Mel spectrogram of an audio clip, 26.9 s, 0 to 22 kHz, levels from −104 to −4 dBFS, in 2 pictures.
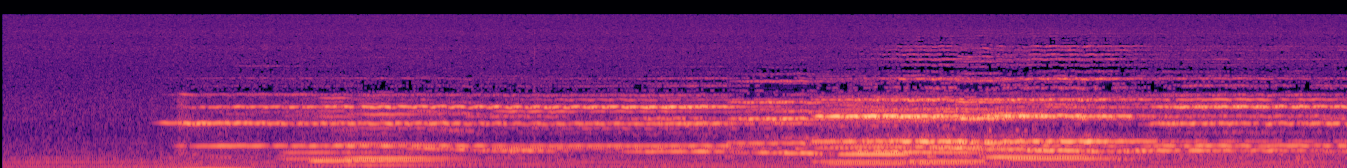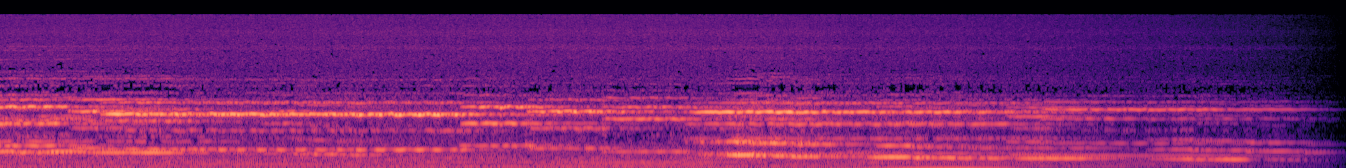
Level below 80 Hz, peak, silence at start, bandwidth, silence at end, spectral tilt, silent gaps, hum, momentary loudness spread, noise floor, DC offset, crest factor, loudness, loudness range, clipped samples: -54 dBFS; -10 dBFS; 0 s; 15.5 kHz; 0.5 s; -4.5 dB/octave; none; 50 Hz at -55 dBFS; 18 LU; -57 dBFS; 0.1%; 18 dB; -26 LUFS; 12 LU; under 0.1%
